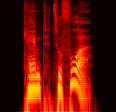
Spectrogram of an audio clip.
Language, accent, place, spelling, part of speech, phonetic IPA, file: German, Germany, Berlin, kämt zuvor, verb, [ˌkɛːmt t͡suˈfoːɐ̯], De-kämt zuvor.ogg
- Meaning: second-person plural subjunctive II of zuvorkommen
